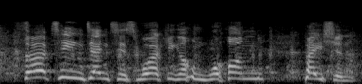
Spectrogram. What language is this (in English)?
English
